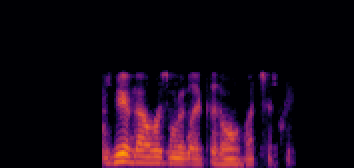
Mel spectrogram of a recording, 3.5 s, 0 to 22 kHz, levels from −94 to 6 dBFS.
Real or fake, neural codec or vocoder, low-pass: fake; codec, 24 kHz, 0.9 kbps, WavTokenizer, medium music audio release; 3.6 kHz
